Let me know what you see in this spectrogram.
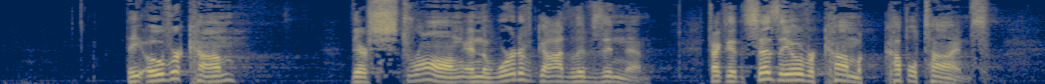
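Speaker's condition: No condition

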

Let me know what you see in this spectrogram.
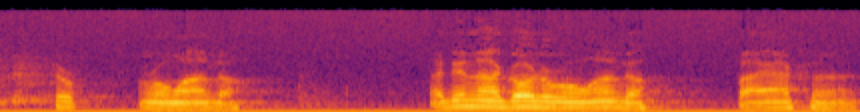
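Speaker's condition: Lou Gehrig's disease; given 3 to 5 years to live

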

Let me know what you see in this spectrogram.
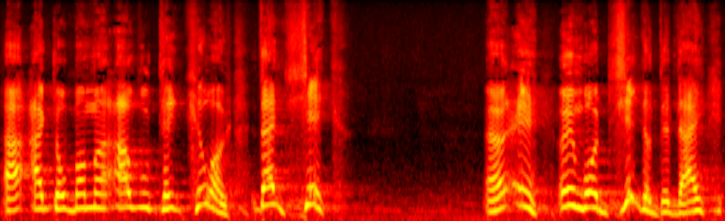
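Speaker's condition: Cerebral palsy; speech impediment

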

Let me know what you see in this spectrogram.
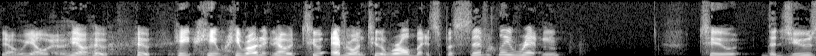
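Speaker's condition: Stuttering; regular youth group unaware of it; repeated sounds, repeated words

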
